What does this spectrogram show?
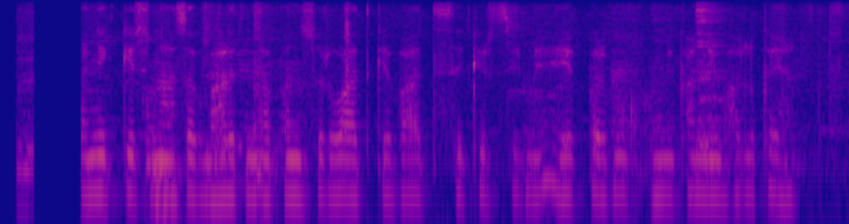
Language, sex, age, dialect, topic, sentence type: Maithili, female, 18-24, Bajjika, agriculture, statement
